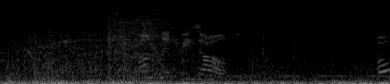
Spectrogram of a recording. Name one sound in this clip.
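A magical blast bursts and fades.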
